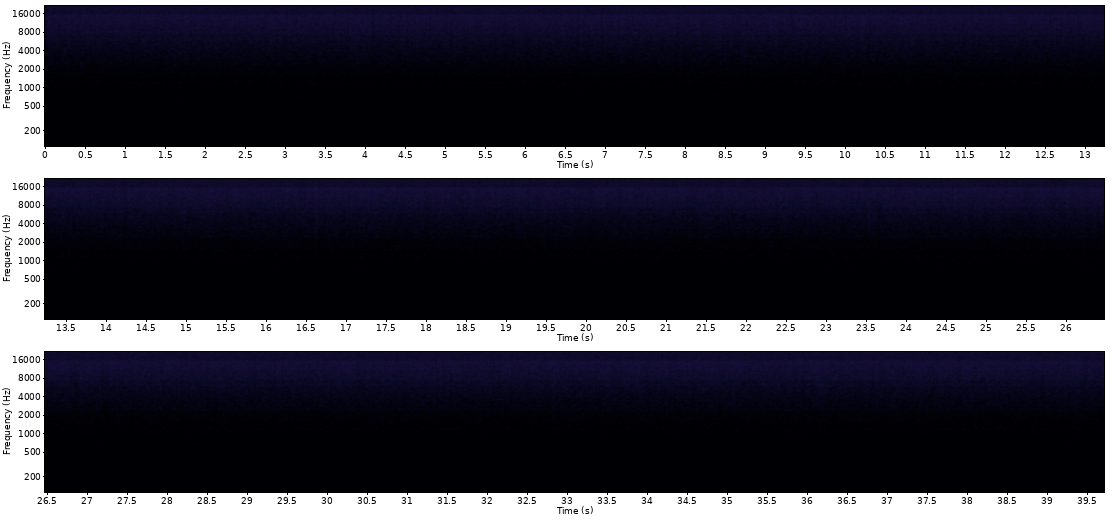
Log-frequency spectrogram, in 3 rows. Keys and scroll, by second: 33.7 ctrl+c, 35.8 ctrl+v.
